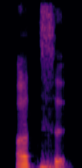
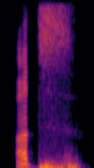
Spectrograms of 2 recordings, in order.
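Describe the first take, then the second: First: The final u vowel is fully pronounced. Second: The final u vowel is dropped. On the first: The speaker calls it wrong. "instead of otsu" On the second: The speaker calls it right. "It's just ots"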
